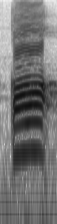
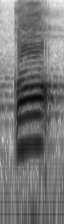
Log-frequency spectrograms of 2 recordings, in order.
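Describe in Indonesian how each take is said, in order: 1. Vokalnya adalah bunyi O yang bulat. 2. Vokalnya adalah bunyi O yang bulat.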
